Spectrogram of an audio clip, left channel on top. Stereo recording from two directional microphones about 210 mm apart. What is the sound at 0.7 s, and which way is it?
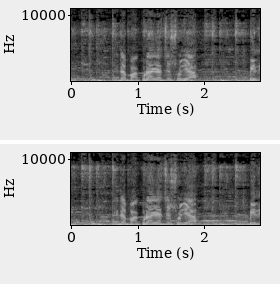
Music, 10° left (ahead or behind).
